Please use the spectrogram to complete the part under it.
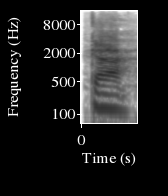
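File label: "ga", Cantonese, mid tone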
